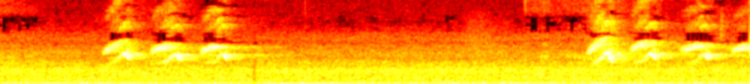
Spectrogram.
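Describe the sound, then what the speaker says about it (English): Two birds chirp and squawk in short bursts of three or four quick calls, one cluster early and another near the end, over a low steady outdoor hum. "It seems to be these two birds wherever I go. They're sitting on my shoulder, and you know, whether they're squawking and quacking at me"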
